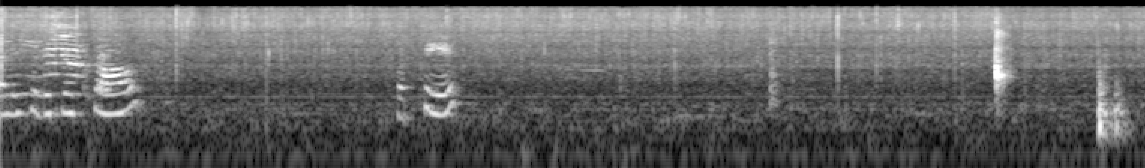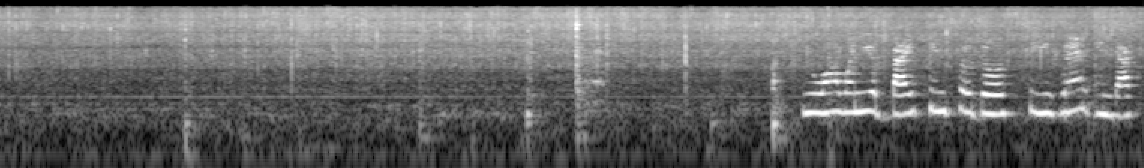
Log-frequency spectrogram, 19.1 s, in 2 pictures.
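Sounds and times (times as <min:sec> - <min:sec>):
vegetables sizzling in oil: 0:00.0 - 0:19.0
vegetables being stirred: 0:11.0 - 0:19.0.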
